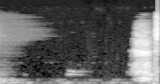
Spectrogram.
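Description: Near silence, then a man's short in-breath near the end as his speech resumes.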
